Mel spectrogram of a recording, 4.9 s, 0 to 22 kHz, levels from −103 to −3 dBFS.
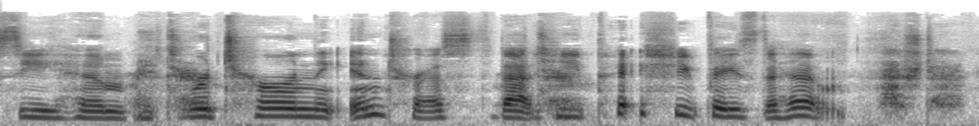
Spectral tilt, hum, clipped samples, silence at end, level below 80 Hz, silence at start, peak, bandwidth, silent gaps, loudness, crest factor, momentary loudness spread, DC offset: -3 dB/octave; none; under 0.1%; 0.1 s; -66 dBFS; 0 s; -4 dBFS; 15.5 kHz; none; -24 LUFS; 20 dB; 7 LU; under 0.1%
